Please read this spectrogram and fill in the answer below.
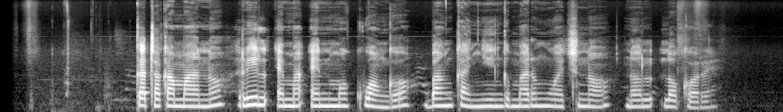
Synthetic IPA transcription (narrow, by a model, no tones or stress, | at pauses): katakamanɔɾɪlɛmaʔɛnmɔkwɔŋɡɔbaŋkaɲiŋɡmarŋwɛt͡ʃnɔnɔlɔkɔɾɛ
